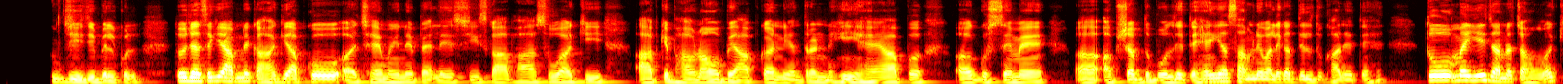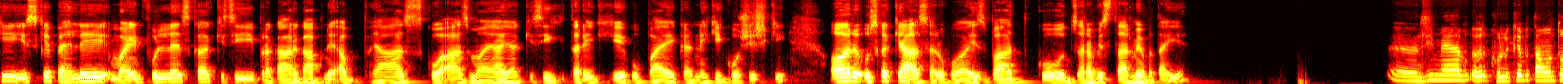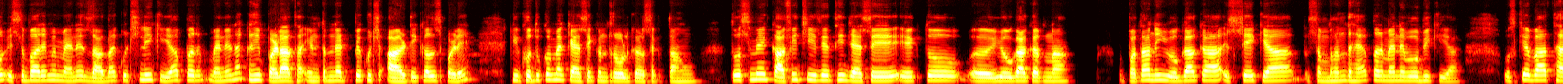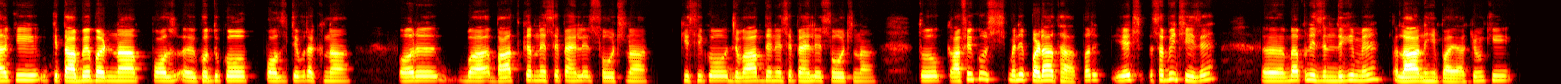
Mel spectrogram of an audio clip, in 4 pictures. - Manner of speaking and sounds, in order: in English: "माइंडफुलनेस"; in English: "आर्टिकल्स"; in English: "कंट्रोल"; in English: "पॉज़िटिव"
- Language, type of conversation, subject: Hindi, advice, मैं माइंडफुलनेस की मदद से अपनी तीव्र भावनाओं को कैसे शांत और नियंत्रित कर सकता/सकती हूँ?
